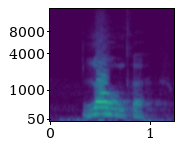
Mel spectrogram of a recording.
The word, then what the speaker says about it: Londres: Londres, où allez-vous?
